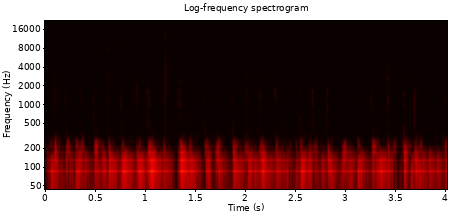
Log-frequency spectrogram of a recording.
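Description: Fingers tap rapidly and unevenly on a cork surface, recorded close up. The result is a dense stream of deep, bassy thuds centered around 78 Hz with short decays and faint higher clicks above the low rumble.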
